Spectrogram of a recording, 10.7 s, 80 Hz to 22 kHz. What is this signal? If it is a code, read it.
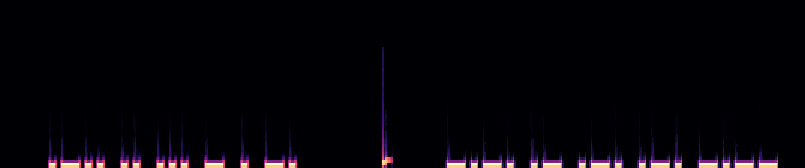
Morse code, heard as a keyed tone, about 15 wpm, 700 Hz. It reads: LISTEN CARRY
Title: Sentences from Top 400 Words - New Word Drill - 15wpm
